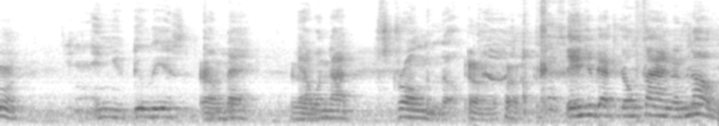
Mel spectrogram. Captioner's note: laughter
